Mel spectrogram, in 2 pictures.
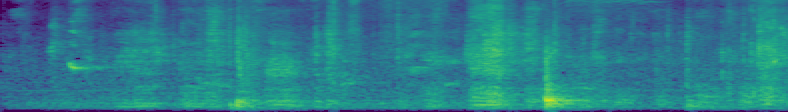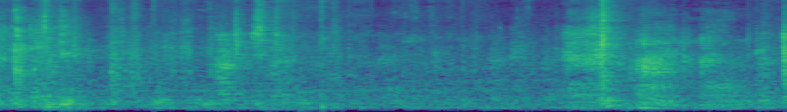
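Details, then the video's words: Puppies socialising together; short whimpering and yelping sounds come in scattered bursts, the loudest near the four-second mark and again around ten seconds, with softer rustling in between. "Puppies giao lưu"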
